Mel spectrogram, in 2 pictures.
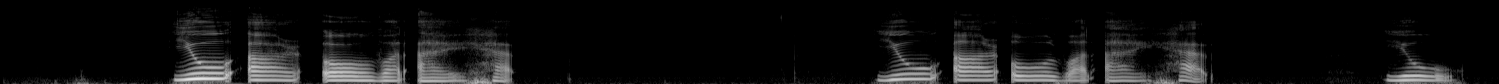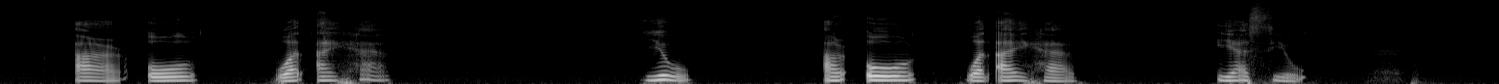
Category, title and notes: Speech > Solo speech
Vocal - I Thank You For Being You
For free. Thank you very much for YOUR attention.
american, english, female, speak, talk, vocal, voice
